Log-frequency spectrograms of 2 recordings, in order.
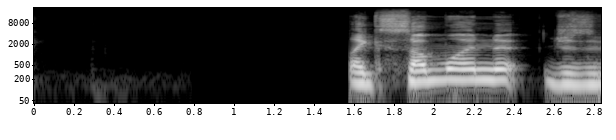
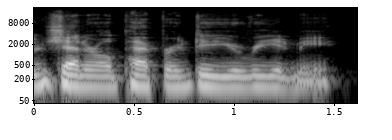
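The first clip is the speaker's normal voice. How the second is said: calm and measured; 5 semitones lower, 7 dB quieter, faster than usual. Shown as a demonstration. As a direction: say it calmly after a pause. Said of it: "you say their name first, give it a sec, and then say".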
